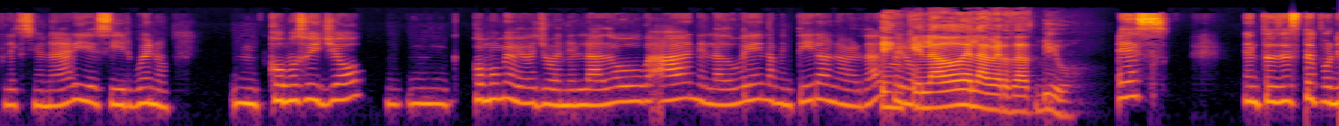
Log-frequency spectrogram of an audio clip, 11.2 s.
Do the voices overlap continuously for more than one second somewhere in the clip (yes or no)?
no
